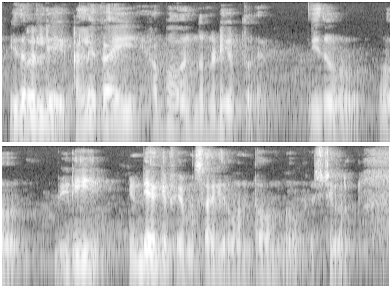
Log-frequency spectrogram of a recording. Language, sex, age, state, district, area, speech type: Kannada, male, 30-45, Karnataka, Bangalore Urban, urban, spontaneous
